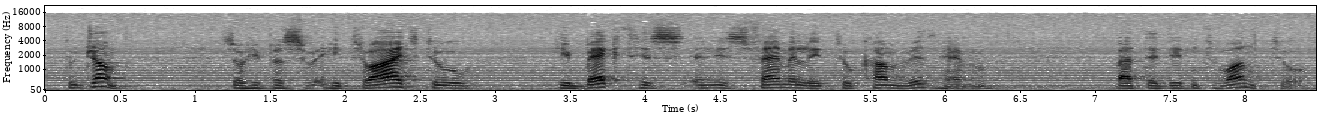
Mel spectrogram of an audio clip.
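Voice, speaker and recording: A man's medium-pitched voice at a fairly slow pace, with long, frequent pauses and audible room echo. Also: ordinary pitch variation. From Vienna, Austria. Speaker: Holocaust-era witness interviewee. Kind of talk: oral history interview. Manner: halting, with many repetitions.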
